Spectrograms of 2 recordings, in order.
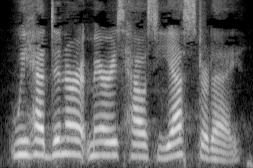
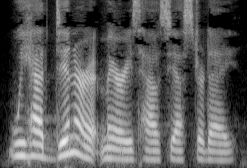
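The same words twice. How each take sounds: First: The word yesterday carries the main stress. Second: The word dinner carries the main stress. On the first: It corrects the time, not last week. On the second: It corrects the meal, not lunch.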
